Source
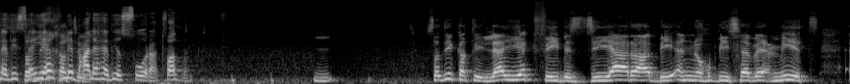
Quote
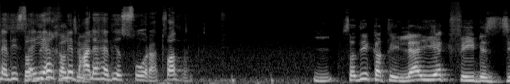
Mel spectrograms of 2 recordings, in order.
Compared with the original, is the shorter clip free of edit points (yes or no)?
no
